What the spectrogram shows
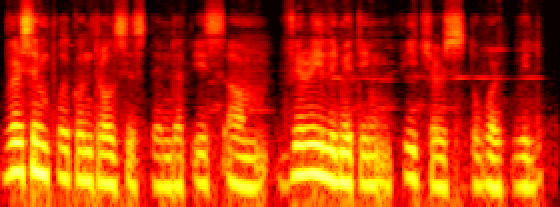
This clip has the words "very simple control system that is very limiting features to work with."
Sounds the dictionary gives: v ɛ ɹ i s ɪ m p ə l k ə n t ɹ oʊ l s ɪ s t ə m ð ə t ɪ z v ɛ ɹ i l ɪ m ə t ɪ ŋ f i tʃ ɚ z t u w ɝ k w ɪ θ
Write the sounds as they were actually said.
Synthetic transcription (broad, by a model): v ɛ ɹ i s ɪ m p ə l k ə n t ɹ oʊ l s ɪ s t ə m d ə t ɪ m v ɛ ɹ i l ɪ m ə t ɪ ŋ f i tʃ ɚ s t u w ɝ k w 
